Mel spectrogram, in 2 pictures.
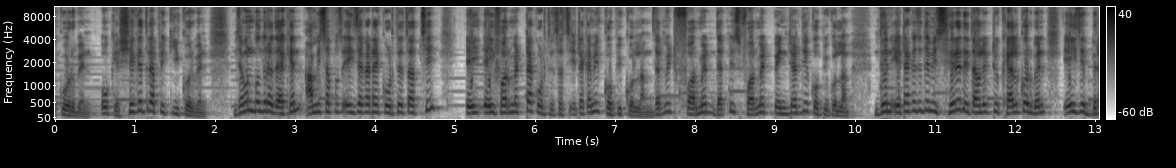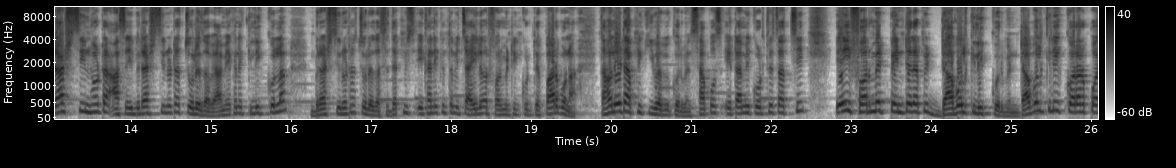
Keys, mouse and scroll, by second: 1.8 click, 2.7 click, 3.6 click, 5.2 click, 6.7 click, 15.5 click, 17.7 click, 21.4 click, 24.2 click, 24.3 click.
